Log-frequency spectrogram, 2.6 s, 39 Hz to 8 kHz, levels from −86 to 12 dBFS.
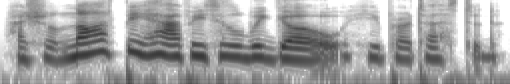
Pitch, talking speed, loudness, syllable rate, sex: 220 Hz, 235 wpm, -18 LUFS, 5.7 syllables/s, female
